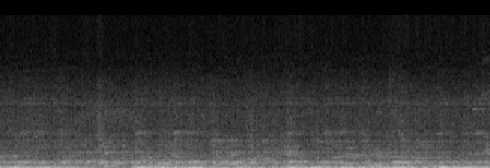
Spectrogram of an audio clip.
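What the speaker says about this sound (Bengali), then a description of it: "অটোমেটিক ঢেউ সৃষ্টি হচ্ছে, ক্যামেরাতে বোঝা যাচ্ছে কিনা" Artificially generated waves wash and slosh steadily through a park pond built to feel like a beach, a continuous loud churning rush with the murmur of a crowd beneath it.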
